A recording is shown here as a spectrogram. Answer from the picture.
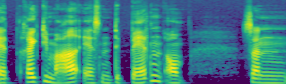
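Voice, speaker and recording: A woman has an unremarkable speaking voice at a fairly low pitch and a moderate pace. The recording is very clean, with a silent background. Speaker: librarian and book buyer. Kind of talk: casual interview about books. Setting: studio.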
